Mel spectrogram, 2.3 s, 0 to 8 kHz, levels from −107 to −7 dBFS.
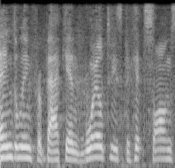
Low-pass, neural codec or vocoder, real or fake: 7.2 kHz; codec, 16 kHz, 1.1 kbps, Voila-Tokenizer; fake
